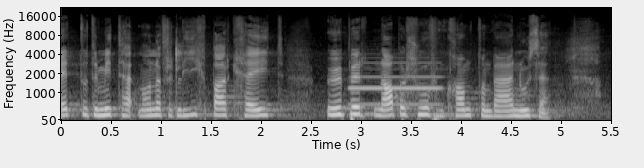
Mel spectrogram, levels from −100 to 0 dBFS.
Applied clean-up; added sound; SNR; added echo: none; Wind instrument, woodwind instrument; 10 dB; none.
